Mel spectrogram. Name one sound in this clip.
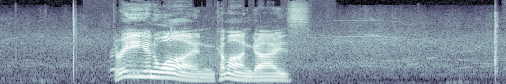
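A baseball pops sharply into a catcher's mitt.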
